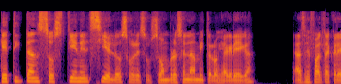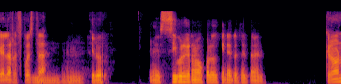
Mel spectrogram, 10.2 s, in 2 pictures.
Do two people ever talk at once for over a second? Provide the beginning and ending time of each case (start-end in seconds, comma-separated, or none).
none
